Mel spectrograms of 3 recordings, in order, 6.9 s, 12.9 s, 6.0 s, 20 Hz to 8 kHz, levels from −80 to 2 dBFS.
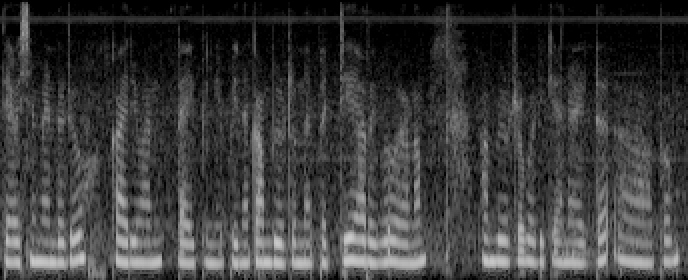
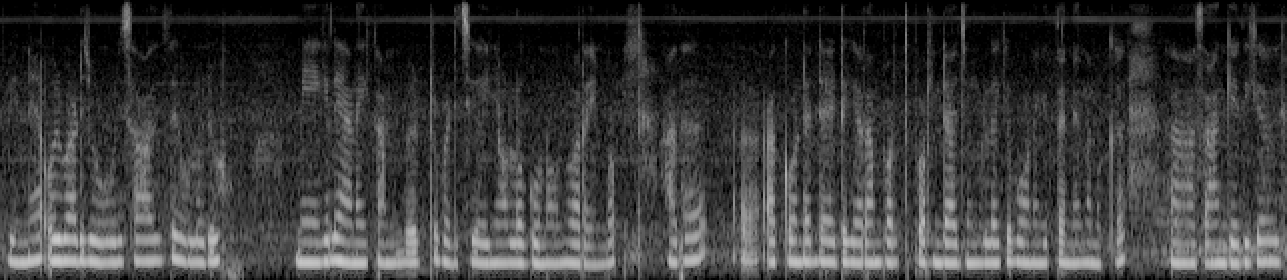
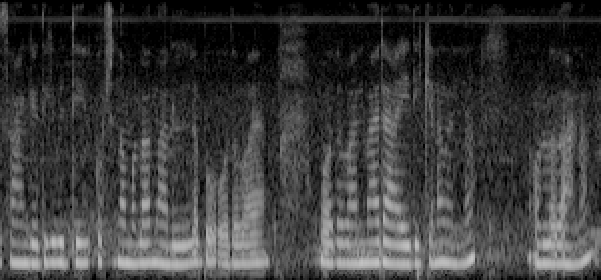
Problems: none marked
